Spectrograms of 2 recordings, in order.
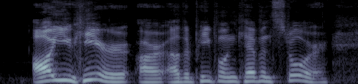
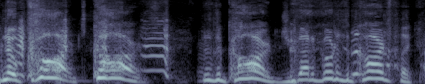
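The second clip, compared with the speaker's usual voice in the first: impatient, higher and louder correcting him; insistent scammer; 5 semitones higher, 5 dB louder than usual. Retold or imitated. Scammer correcting the confused victim, impatient and raised. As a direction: scammer pushing for the cards, a bit exasperated.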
